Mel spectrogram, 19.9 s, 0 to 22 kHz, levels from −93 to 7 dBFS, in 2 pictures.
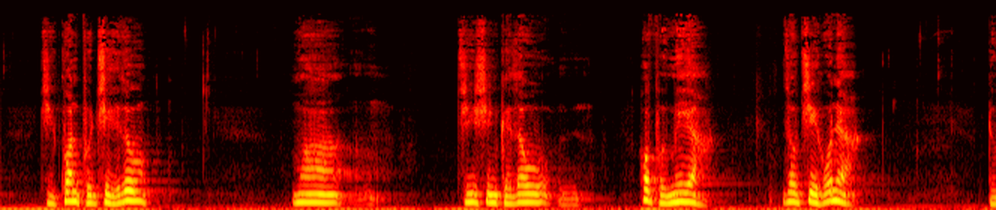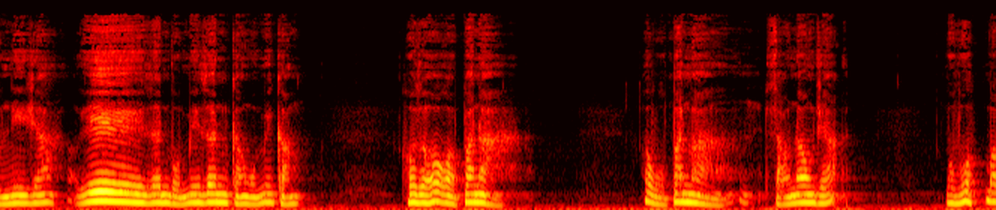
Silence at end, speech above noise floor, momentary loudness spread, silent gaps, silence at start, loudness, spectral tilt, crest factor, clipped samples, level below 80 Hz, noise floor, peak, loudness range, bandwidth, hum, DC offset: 0 s; 34 dB; 15 LU; none; 0 s; -25 LUFS; -7.5 dB/octave; 20 dB; under 0.1%; -58 dBFS; -58 dBFS; -6 dBFS; 7 LU; 16.5 kHz; none; under 0.1%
